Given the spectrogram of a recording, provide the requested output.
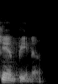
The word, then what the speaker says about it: Gambino: So some people are like Gambini or Gambino or it's like, no, it's just Gambino.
